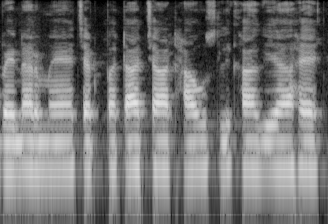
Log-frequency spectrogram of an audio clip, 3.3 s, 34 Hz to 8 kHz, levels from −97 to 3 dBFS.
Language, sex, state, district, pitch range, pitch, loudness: Hindi, male, Jharkhand, Ranchi, 125-130 Hz, 125 Hz, -16 LUFS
